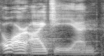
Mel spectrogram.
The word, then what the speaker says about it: Origen: I don't know how you pronounce the name. It's Origen.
